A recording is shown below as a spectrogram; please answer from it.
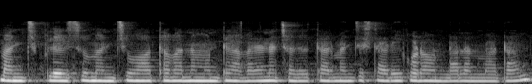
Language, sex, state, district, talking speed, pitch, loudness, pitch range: Telugu, female, Andhra Pradesh, Manyam, 125 wpm, 170 Hz, -16 LUFS, 165-175 Hz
